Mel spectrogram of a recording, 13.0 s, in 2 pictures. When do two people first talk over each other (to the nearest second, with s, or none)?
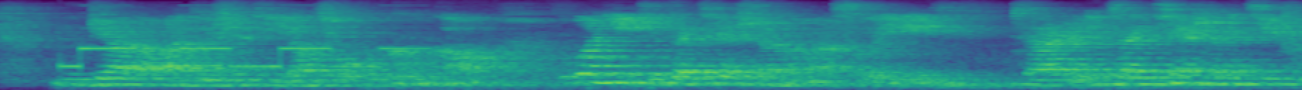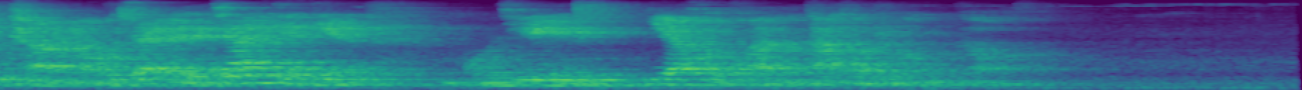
none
